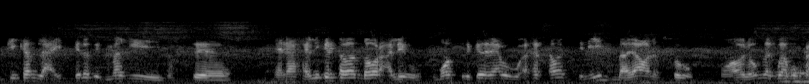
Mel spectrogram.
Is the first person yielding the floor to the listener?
No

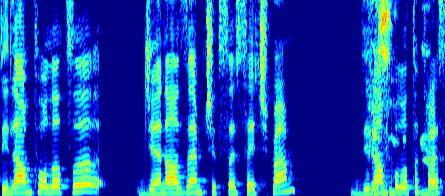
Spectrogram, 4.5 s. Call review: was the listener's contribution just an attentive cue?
Yes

